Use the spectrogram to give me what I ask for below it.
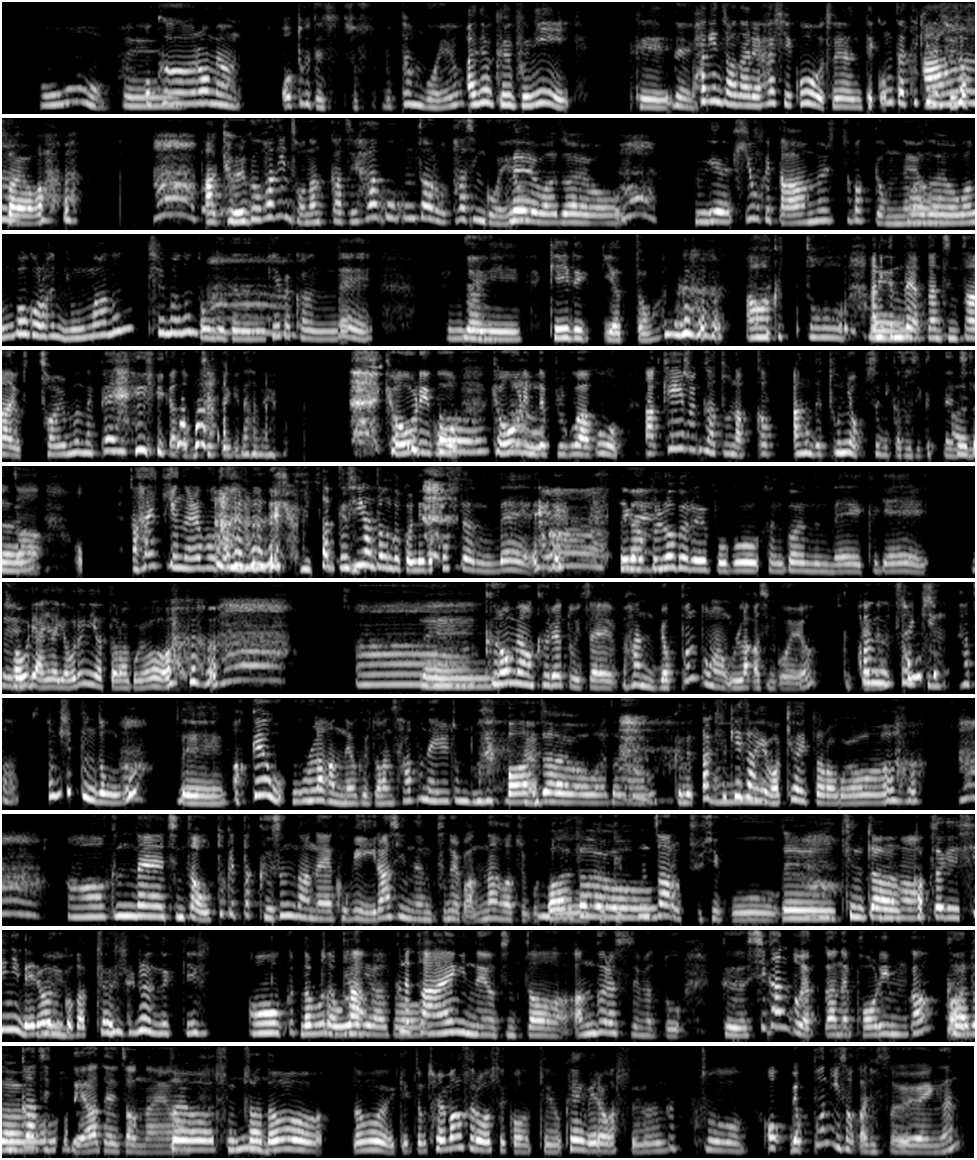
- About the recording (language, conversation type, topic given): Korean, unstructured, 여행에서 가장 기억에 남는 순간은 언제였나요?
- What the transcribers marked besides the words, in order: laughing while speaking: "주셨어요"; gasp; laugh; gasp; gasp; laugh; laughing while speaking: "패기가 넘칠 때긴 하네요"; laugh; laughing while speaking: "그쵸"; unintelligible speech; laugh; laughing while speaking: "했는데 결국에는"; laugh; gasp; laugh; other background noise; gasp; laughing while speaking: "정도는"; gasp; laugh; laughing while speaking: "같은 그런 느낌"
